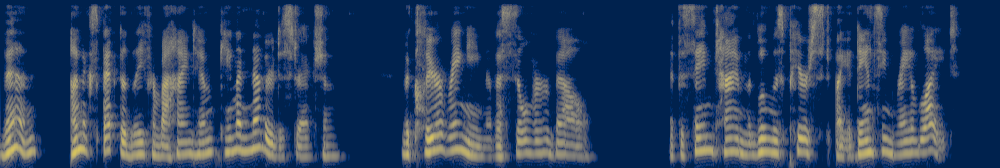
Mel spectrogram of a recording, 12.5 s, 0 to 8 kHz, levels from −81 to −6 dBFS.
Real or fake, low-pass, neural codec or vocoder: fake; 7.2 kHz; vocoder, 22.05 kHz, 80 mel bands, WaveNeXt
